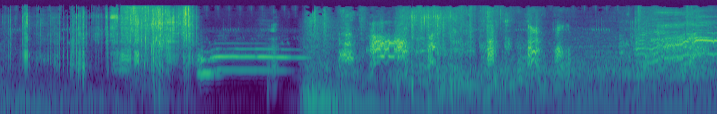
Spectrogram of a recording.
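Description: Cartoon sound effects: scuffling and clicking noises from the animated creatures, with one pitched, whimpering cry lasting about a second, about two and a half seconds in, and a rising squeaky cry near the end.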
